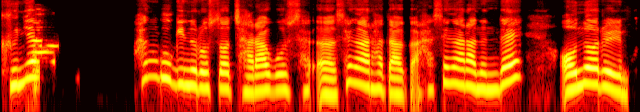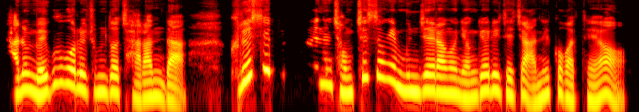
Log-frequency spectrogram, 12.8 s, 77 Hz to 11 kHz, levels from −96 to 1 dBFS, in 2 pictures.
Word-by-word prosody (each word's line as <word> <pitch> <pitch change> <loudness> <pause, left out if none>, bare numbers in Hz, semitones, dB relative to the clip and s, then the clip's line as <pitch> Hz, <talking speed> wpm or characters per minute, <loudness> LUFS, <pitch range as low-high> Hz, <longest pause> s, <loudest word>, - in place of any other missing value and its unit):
그냥 275 +9 +3 0.9
한국인으로서 260 - 0
자라고 200 +1 0
사 195 +1 -9
어 170 -1 +2
생활하다가 215 - 0
생활하는데 255 - +2 0.4
언어를 230 -3 +5 0.3
다른 205 +4 0
외국어를 235 +5 +1
좀 190 +1 -5
더 190 0 -1
잘한다 145 -3 -3 0.4
그랬을 370 - +3 0.5
경우에는 265 -2 -5
정체성의 315 - -2
문제랑은 195 -4 0
연결이 195 +8 -2
되지 170 -4 -4
않을 135 +9 -3
것 180 - -6
같아요. 135 +1 -4
205 Hz, 295 characters per minute, -23 LUFS, 175-260 Hz, 0.9 s, 언어를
